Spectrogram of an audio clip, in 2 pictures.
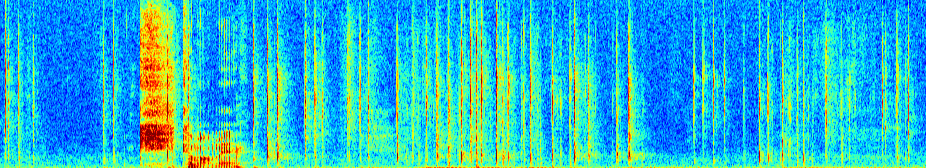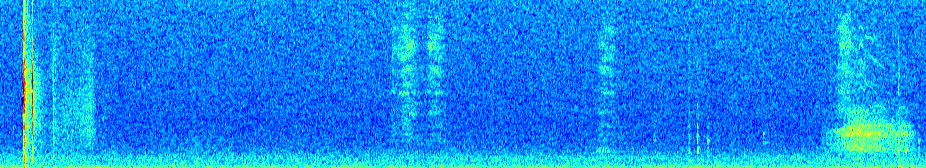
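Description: Close keystrokes on a computer keyboard come in quick bursts, loud at first and then thinning to sparse taps, with a brief muttered remark in between.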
